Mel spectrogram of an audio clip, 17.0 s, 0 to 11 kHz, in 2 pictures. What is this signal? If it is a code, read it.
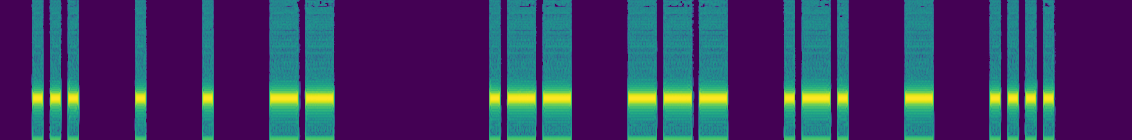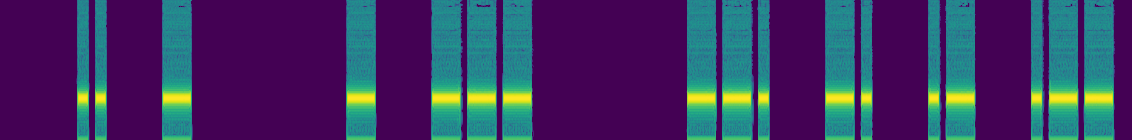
Morse code, heard as a keyed tone, about 18 wpm, spaced as for 12 wpm, 1000 Hz. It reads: SEEM WORTH IT TO GNAW
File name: qotdfiles / 12wpm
